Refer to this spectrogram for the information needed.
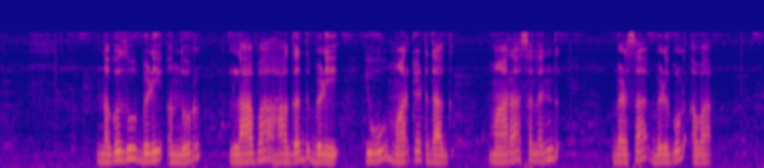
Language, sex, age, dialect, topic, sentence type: Kannada, female, 18-24, Northeastern, agriculture, statement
